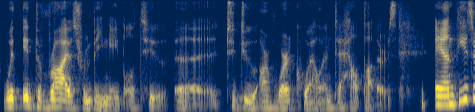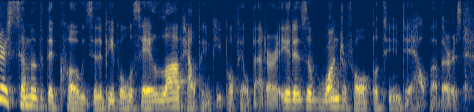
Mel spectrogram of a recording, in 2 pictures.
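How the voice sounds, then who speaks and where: A woman's voice: extremely low pitch, very animated, brisk. Woman in her fifties, hesitant webinar lecture. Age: 50s. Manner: hesitant, many fillers and restarts. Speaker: therapist giving a webinar talk.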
